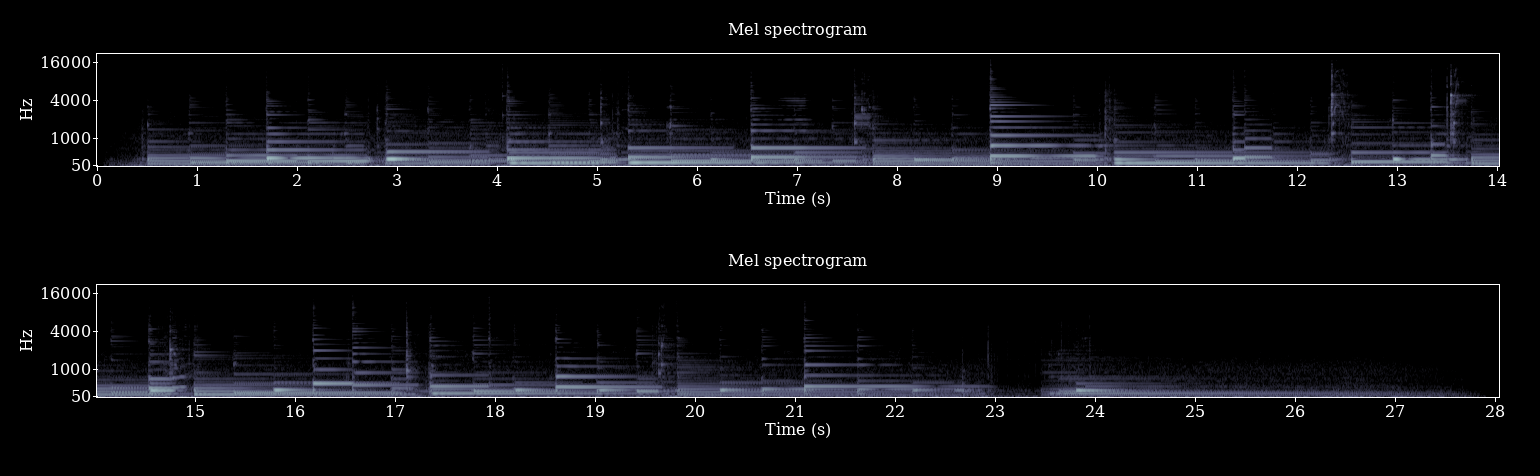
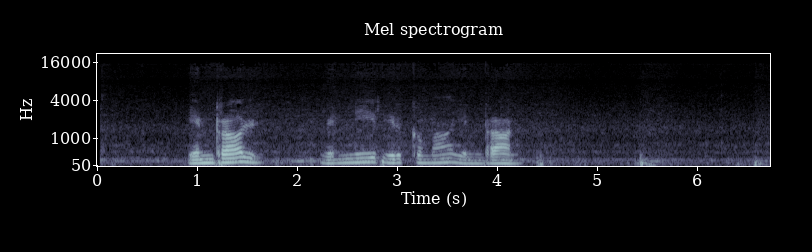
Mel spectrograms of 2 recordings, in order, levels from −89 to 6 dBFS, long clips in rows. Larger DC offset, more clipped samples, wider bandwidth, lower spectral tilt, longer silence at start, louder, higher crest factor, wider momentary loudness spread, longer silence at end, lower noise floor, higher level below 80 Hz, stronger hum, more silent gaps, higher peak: neither; neither; second, 10.5 kHz vs 15.5 kHz; about the same, -9 dB/octave vs -9.5 dB/octave; first, 0.3 s vs 0.05 s; second, -38 LUFS vs -27 LUFS; about the same, 20 dB vs 22 dB; second, 15 LU vs 23 LU; first, 0.55 s vs 0.05 s; first, -68 dBFS vs -54 dBFS; second, -60 dBFS vs -52 dBFS; neither; neither; second, -18 dBFS vs -8 dBFS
